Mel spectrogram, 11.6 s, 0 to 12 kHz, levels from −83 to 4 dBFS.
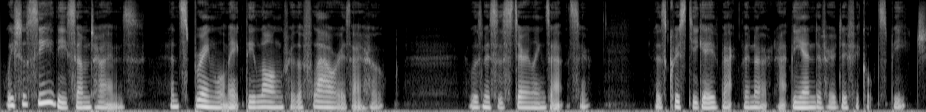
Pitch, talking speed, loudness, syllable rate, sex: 170 Hz, 170 wpm, -20 LUFS, 4.6 syllables/s, female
